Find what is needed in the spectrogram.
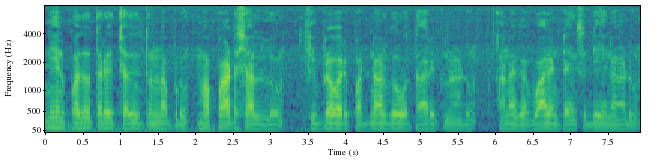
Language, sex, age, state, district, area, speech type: Telugu, male, 18-30, Telangana, Peddapalli, rural, spontaneous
